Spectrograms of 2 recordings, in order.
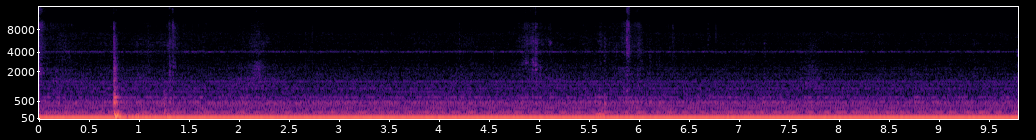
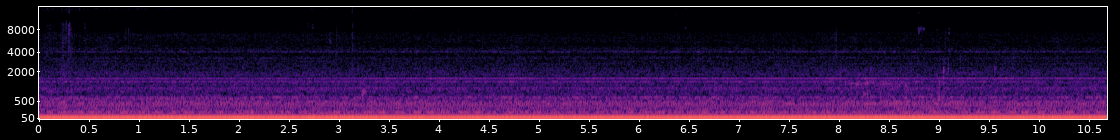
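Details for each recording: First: GE French door refrigerator fresh food evaporator fan, stiff from clogged drain, slowly trying to turn; low steady electrical hum with no blade whoosh; seized evaporator fan motor. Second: GE French door refrigerator fresh food evaporator fan after freeing seizure caused by clogged drain; steady low hum, even tone, no scraping or ticking; fan spinning freely, normal running.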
